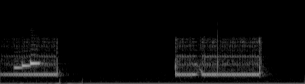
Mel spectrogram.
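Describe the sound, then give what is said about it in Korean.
A phone handset rings back in two long electronic bursts separated by a pause, with a brief rising dial-tone chirp at the start, as a North Korean defector calls his wife, who has already left for work; clear, no voices. “텔레비전을 보다가 먼저 출근한 부인에게 전화를 합니다.”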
